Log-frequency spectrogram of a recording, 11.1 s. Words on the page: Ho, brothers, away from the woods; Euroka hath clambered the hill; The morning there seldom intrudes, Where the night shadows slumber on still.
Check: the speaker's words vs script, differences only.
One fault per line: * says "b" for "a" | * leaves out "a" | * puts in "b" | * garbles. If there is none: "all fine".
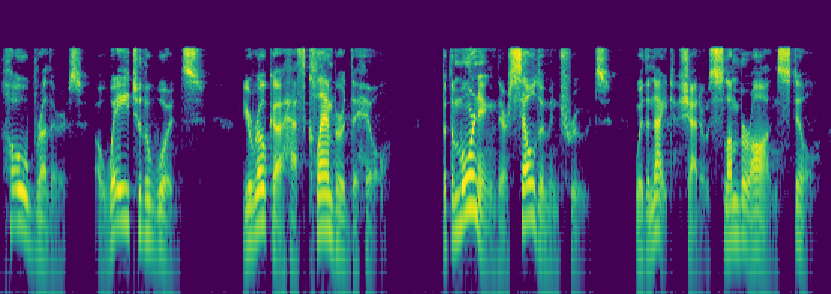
* says "to" for "from"
* puts in "But"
